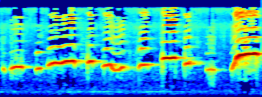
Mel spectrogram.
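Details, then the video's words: A pet cockatiel mimics a Turkish spoken phrase ("eşek sıpası"), rattling off about nine quick, reedy whistled syllables in three seconds and ending on a higher, rising note. "Sultan Papağanı Konuşması - Eşek Sıpası Diyor"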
